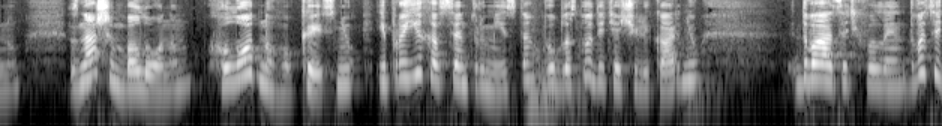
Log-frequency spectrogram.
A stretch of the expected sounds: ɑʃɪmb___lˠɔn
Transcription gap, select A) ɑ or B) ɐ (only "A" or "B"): B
